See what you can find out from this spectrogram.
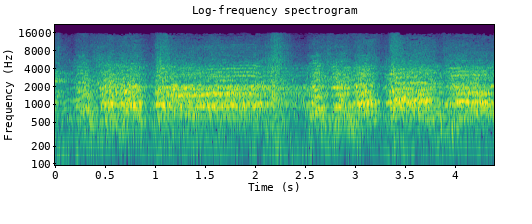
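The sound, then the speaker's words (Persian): A large crowd of mourners chants responses in unison and beats their chests, the loud massed voices surging in regular bursts about once a second. “اگه بدونید چقدر قشنگ سینه میزنن، چقدر قشنگ جواب میدن.”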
